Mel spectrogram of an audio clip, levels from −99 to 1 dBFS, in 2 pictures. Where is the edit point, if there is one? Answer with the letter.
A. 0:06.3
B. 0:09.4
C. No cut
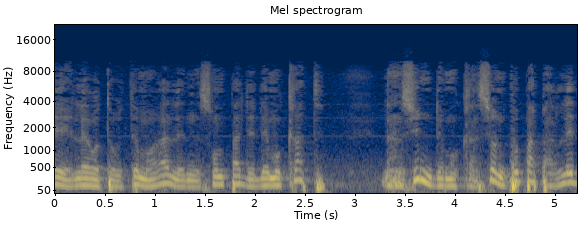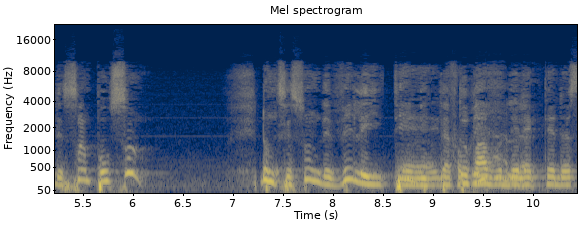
B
